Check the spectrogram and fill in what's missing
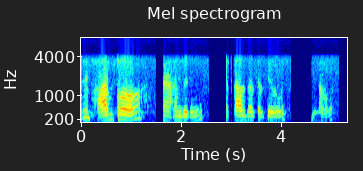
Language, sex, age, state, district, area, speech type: Hindi, male, 60+, Uttar Pradesh, Sitapur, rural, conversation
